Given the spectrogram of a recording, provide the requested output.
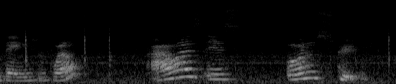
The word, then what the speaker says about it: undskyld: Undskyld. So they're silent, they just change the sound of the rest of it.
